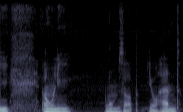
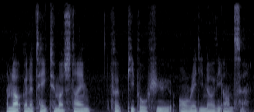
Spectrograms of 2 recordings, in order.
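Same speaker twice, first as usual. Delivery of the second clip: normal talking voice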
